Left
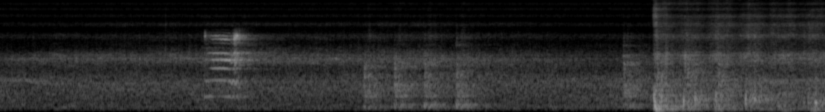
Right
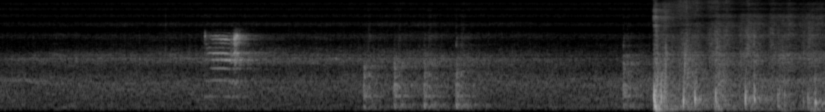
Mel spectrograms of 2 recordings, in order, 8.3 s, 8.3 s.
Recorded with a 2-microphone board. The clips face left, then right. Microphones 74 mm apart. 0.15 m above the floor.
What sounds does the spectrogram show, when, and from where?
2.0 s a cat meowing: 25° left (ahead or behind), 0.6 m
3.6 s knocking: 60° right (ahead or behind), 3 m
6.5 s running footsteps: 70° right (ahead or behind), 0.5 m; by 8.3 s 75° right (ahead or behind), 2 m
